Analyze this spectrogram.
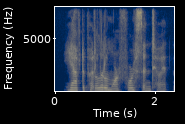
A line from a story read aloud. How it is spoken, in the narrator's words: he mumbled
